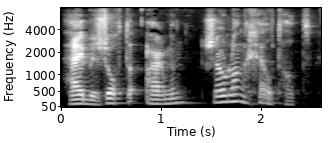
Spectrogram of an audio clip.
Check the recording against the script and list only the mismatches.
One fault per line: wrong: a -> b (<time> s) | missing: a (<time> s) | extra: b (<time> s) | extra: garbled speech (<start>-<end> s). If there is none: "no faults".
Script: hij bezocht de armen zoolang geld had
no faults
